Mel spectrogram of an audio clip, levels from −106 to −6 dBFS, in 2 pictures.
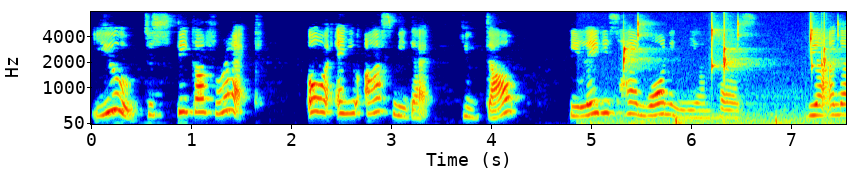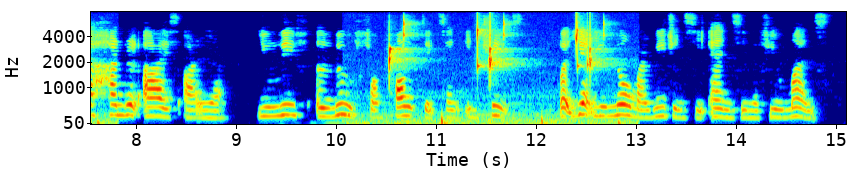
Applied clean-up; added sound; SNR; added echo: none; Drip / Sink (filling or washing) / Water tap, faucet / Water; 1 dB; none.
